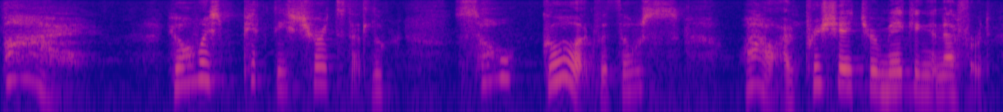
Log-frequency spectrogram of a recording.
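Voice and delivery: mock-thrilled husband admiring her shirt; delighted husband. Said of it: "And he goes".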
